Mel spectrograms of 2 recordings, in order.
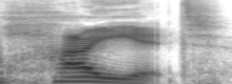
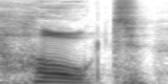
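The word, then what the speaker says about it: Hoecht: sign Michael height Michael hayatt I believe is how it's pronounced if I remember correctly Michael hayatt it's not hoked but they signed him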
